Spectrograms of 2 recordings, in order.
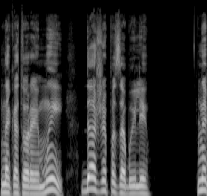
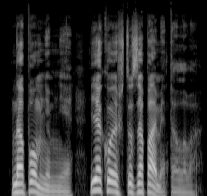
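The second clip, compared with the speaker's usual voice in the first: ordinary delivery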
